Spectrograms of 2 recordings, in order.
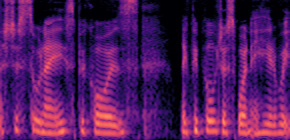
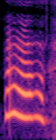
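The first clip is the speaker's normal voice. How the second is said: mock cringe squeal; 11 dB louder than usual. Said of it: "Oh God, do I want to see myself?".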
